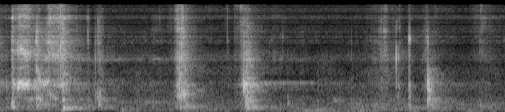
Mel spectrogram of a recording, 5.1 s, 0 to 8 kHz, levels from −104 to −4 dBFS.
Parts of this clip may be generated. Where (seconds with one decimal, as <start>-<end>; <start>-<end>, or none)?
0.0-5.1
